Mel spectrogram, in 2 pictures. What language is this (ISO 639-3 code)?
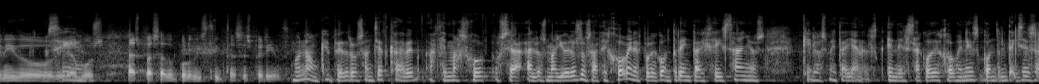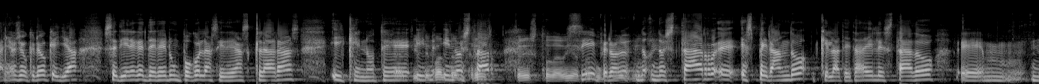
spa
